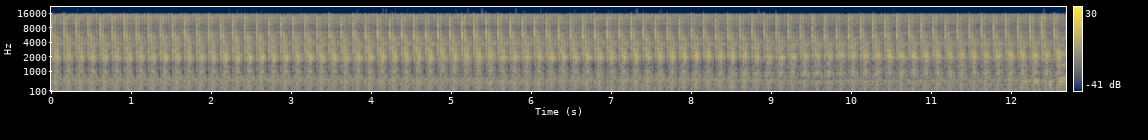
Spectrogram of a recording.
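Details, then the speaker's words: Expert 1.5 van whose engine was swapped and worked on elsewhere, now noisy at idle: hard, regular metallic knock about 200 per minute; the first and second pistons are marked from striking the cylinder head. "esse aqui tá batendo na cabeça do cabeça do pistão tá batendo aqui no cabeçote"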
